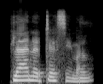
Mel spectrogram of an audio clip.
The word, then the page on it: planetesimal: Indian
